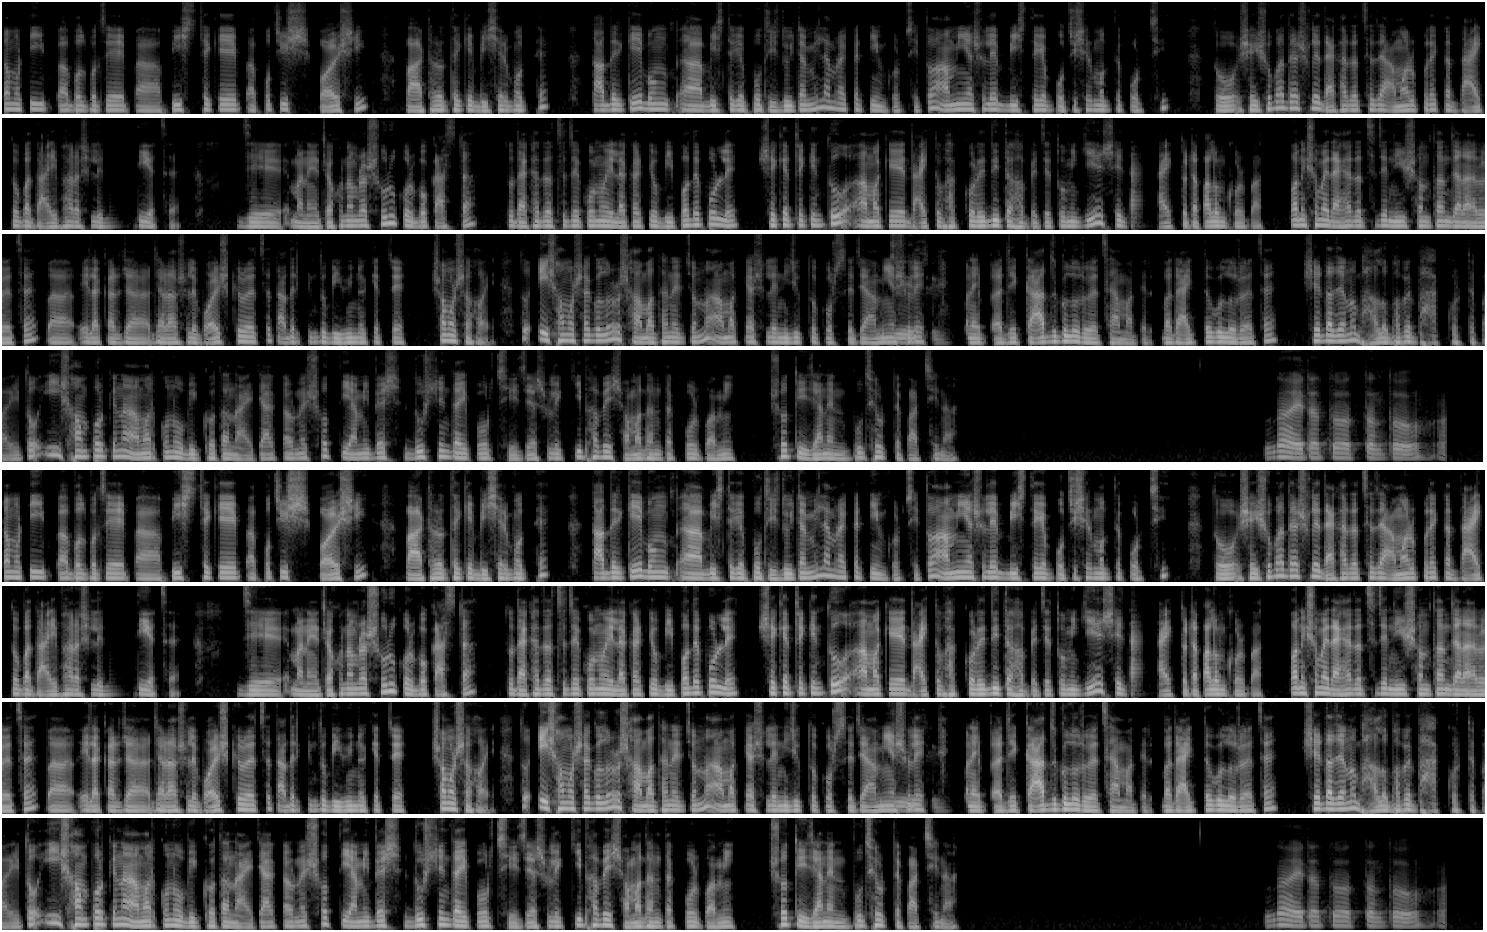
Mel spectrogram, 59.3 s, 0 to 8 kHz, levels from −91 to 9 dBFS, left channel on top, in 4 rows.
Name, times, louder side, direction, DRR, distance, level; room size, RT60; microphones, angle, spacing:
voice 1, 0.0-3.6 4.0-5.5 5.9-11.6 11.9-15.9 16.2-16.6 17.2-19.6 19.9-27.4 27.7-33.7 34.0-38.9 39.3-42.4 42.7-51.8 52.2-54.0, right 4 dB, 50° right, 0.6 m, -30 dB
voice 2, 38.4-39.1 57.1-58.9, left 1 dB, 20° left, 2.1 m, -38 dB
head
